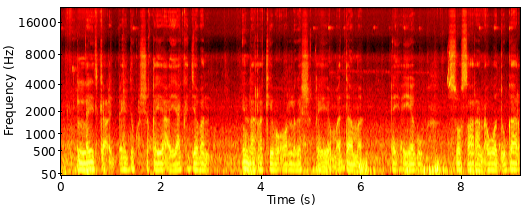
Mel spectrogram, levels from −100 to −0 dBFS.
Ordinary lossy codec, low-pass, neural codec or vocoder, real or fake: none; none; vocoder, 44.1 kHz, 128 mel bands every 512 samples, BigVGAN v2; fake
